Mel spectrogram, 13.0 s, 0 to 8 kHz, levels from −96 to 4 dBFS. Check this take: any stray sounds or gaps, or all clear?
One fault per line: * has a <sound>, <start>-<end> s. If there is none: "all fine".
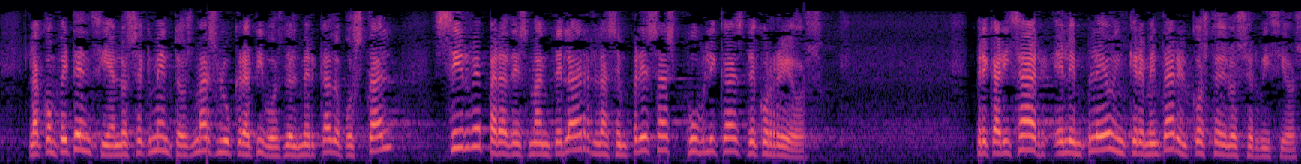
all fine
